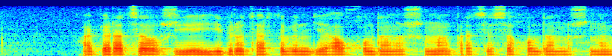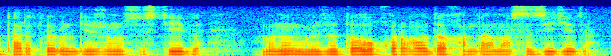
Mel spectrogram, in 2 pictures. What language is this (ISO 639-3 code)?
kaz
